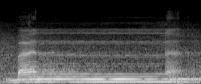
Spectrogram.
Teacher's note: Nun bertasdid itu gunah. Di satu sisi ini nunnya disebut gunna artinya mendengung.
